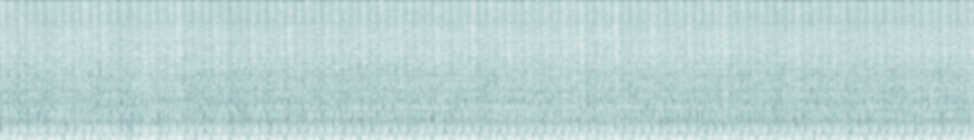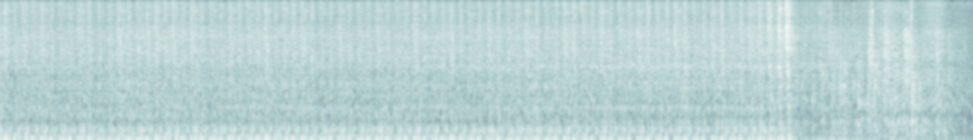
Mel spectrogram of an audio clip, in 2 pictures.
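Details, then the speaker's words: Engine idles lumpy, then stumbles and dies abruptly right after the coolant temperature sensor is plugged in; runs fine with it unplugged, so owner suspects the faulty coolant temperature sensor causes the stall. "I go and I plug this in and it will just die hold on it'll die this way"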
